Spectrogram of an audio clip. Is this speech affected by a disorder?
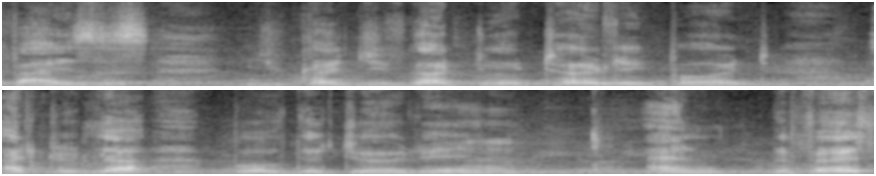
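Yes: acquired brain injury.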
